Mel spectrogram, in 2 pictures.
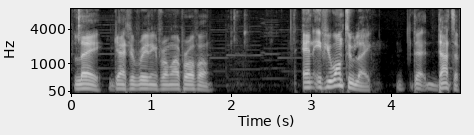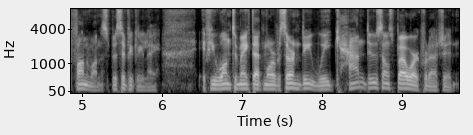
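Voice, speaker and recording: A man's voice: on the low side, expressive, a little fast, mellow, no echo, clean studio sound, soft background music. A young man streaming tarot readings and answering his chat in a loose, joking way, with plenty of swearing. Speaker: tarot reader and witchcraft streamer. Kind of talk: casual livestream chat, reading out viewer messages.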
